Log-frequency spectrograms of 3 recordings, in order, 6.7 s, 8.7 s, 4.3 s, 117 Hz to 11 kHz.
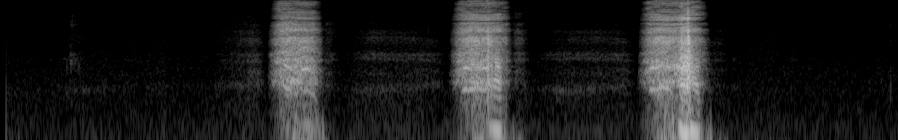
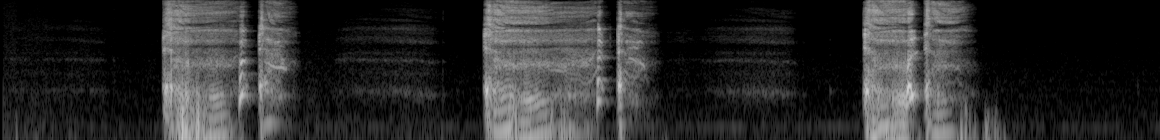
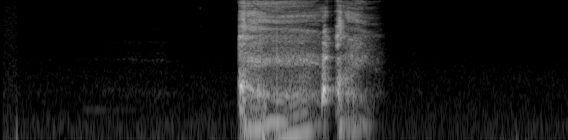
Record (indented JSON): {
  "exhalation_length": "6.7 s",
  "exhalation_amplitude": 22702,
  "exhalation_signal_mean_std_ratio": 0.28,
  "three_cough_length": "8.7 s",
  "three_cough_amplitude": 16094,
  "three_cough_signal_mean_std_ratio": 0.4,
  "cough_length": "4.3 s",
  "cough_amplitude": 6687,
  "cough_signal_mean_std_ratio": 0.33,
  "survey_phase": "beta (2021-08-13 to 2022-03-07)",
  "age": "45-64",
  "gender": "Female",
  "wearing_mask": "No",
  "symptom_cough_any": true,
  "symptom_runny_or_blocked_nose": true,
  "symptom_sore_throat": true,
  "symptom_fatigue": true,
  "symptom_headache": true,
  "smoker_status": "Ex-smoker",
  "respiratory_condition_asthma": false,
  "respiratory_condition_other": false,
  "recruitment_source": "Test and Trace",
  "submission_delay": "2 days",
  "covid_test_result": "Positive",
  "covid_test_method": "RT-qPCR",
  "covid_ct_value": 16.5,
  "covid_ct_gene": "ORF1ab gene",
  "covid_ct_mean": 17.3,
  "covid_viral_load": "2100000 copies/ml",
  "covid_viral_load_category": "High viral load (>1M copies/ml)"
}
